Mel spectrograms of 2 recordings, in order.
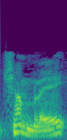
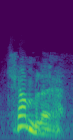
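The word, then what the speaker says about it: Cholmondeley: Being an American, he had no reason to know that the name Cholmondely is in no way pronounced the way it is spelt. Well, I never thought of that. Cholmondely.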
